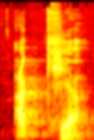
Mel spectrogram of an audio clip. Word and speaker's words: আখ্যা: কি বাক্যটা রয়েছে আখ্যা আখ্যা এমনি মান্য চলিত বাংলায় উচ্চারণ করা হয় আখ্যা কিন্তু সংস্কৃতে এটা উচ্চারণ হবে আখ্যা এর মধ্যে কি আছে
